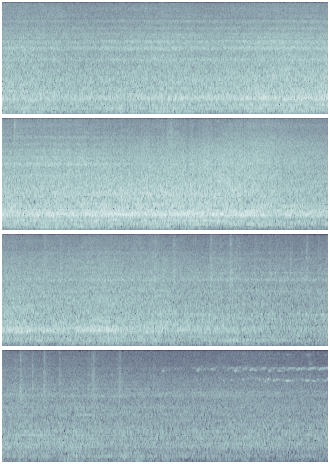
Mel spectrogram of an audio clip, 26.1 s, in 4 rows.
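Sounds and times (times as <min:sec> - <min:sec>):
passenger train passing: 0:00.0 - 0:26.0.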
